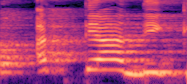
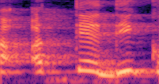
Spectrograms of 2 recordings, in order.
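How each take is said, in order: First: "अत्याधिक" with long tyaa; rejected pronunciation. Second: "अत्यधिक" with short tya; corrected pronunciation. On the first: Teacher showing the error, "अत्याधिक" with long tyaa. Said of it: "या नहीं लगता". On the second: Teacher giving the correction, "अत्यधिक" with short tya. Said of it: "अत्यधिक होता है". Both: Shown as a demonstration.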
